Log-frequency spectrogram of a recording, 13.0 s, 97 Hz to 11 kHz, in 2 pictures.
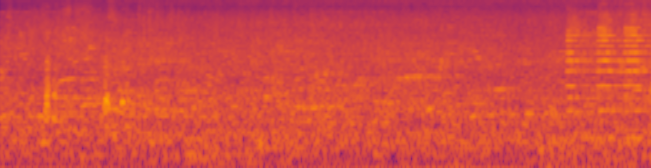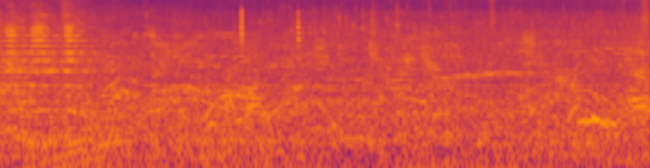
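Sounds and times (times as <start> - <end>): crowd chatter: 0.0 - 13.0
vehicle horn short beeps: 5.6 - 7.6.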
